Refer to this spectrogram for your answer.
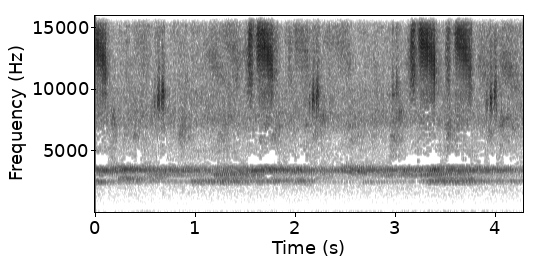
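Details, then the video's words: Spring cottage night with crickets: a level shrill two-tone trill runs throughout while piercing high chirp bursts break in irregularly, about thirty-five a minute. "Cricket Sounds"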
